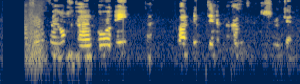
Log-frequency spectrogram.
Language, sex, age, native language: Icelandic, male, 12, Icelandic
